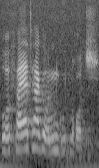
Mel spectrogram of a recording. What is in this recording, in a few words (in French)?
allemand, voeux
